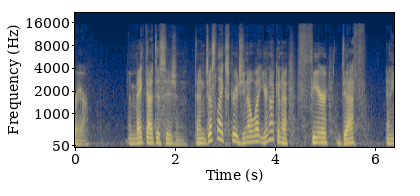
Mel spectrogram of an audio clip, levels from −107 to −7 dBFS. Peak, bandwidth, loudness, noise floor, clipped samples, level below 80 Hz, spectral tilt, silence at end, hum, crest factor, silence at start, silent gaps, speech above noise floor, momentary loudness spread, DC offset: -8 dBFS; 15.5 kHz; -28 LUFS; -63 dBFS; under 0.1%; -66 dBFS; -5.5 dB/octave; 0 s; none; 22 dB; 0 s; none; 35 dB; 13 LU; under 0.1%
